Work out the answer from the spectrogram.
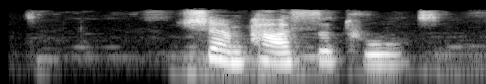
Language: Chinese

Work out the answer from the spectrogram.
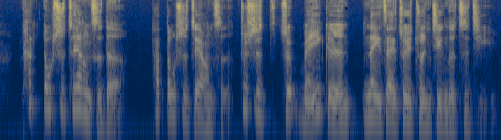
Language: Chinese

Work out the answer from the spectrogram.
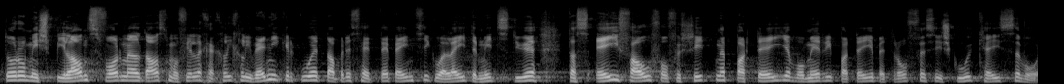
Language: Swiss German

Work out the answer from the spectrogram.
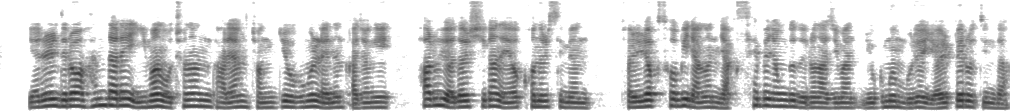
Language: Korean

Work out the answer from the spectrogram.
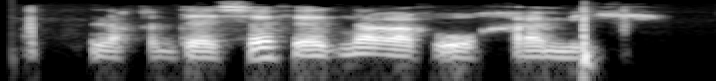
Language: Kabyle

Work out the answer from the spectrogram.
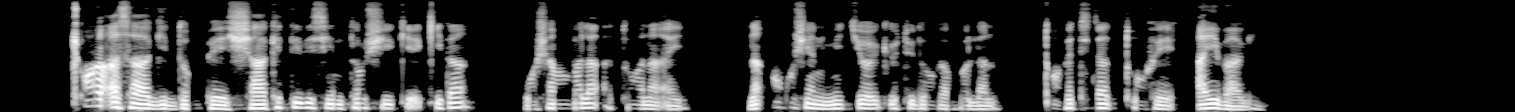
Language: Wolaytta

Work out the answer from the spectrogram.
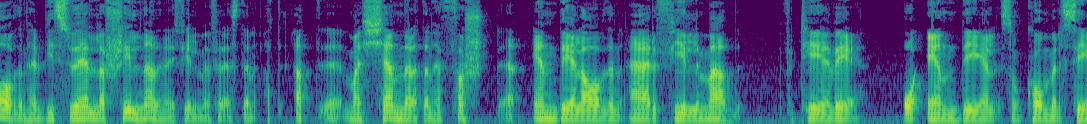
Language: Swedish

